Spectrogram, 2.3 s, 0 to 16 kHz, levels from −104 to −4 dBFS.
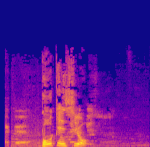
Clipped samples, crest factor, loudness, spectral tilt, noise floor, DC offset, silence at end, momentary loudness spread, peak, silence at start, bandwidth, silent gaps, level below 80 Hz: under 0.1%; 20 dB; -17 LUFS; -5.5 dB/octave; -54 dBFS; under 0.1%; 0.85 s; 15 LU; 0 dBFS; 0.05 s; 10 kHz; none; -66 dBFS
